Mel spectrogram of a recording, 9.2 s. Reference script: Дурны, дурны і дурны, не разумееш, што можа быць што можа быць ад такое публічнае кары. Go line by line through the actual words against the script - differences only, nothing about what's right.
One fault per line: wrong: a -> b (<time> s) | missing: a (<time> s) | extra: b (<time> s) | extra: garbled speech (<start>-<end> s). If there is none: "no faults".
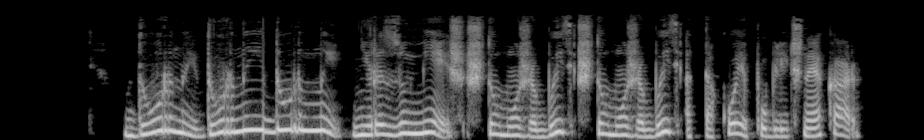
no faults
